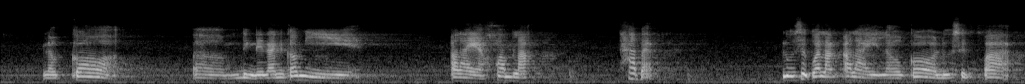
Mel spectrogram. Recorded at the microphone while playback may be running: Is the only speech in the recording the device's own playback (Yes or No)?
Yes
